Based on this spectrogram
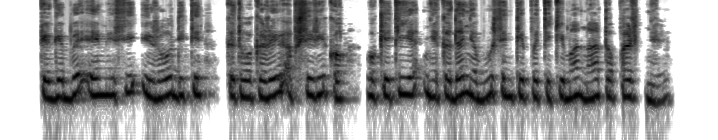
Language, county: Lithuanian, Kaunas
